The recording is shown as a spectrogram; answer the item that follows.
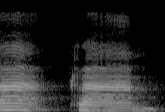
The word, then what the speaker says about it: พราหมณ์: หีบ อยู่ กลาง คำ บาง คำ แม้ ไม่ มี เครื่อง หมาย ทันต กำกับ ก็ ไม่ ออก เสียง เช่น พราหมณ์ อ่าน ว่า พราหมณ์ พรหม อ่าน ว่า พรหม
